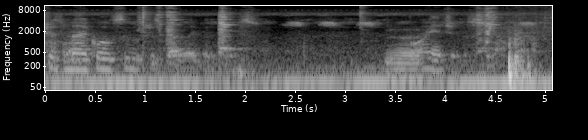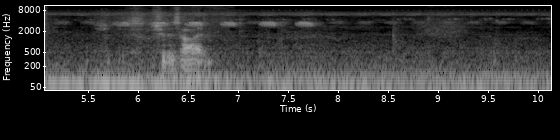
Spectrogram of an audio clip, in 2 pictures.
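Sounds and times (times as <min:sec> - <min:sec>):
speech: 0:00.0 - 0:02.2, 0:03.4 - 0:05.0, 0:06.2 - 0:07.0
cricket chirping in short high pulses: 0:00.0 - 0:10.1.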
